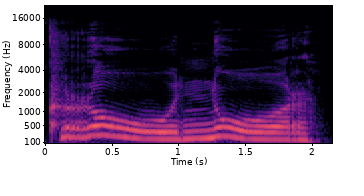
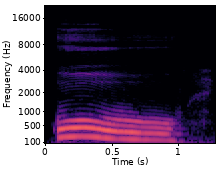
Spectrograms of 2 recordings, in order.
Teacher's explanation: It's a very forward ooh.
